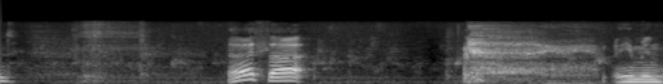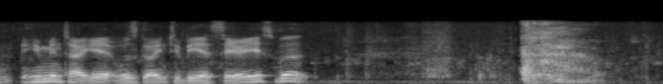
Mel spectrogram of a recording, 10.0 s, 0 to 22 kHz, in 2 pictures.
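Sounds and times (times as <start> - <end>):
speech: 0.0 - 0.4, 1.7 - 2.4, 3.4 - 3.8, 4.6 - 7.4
sharp cough picked up by a microphone: 8.9 - 9.6.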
